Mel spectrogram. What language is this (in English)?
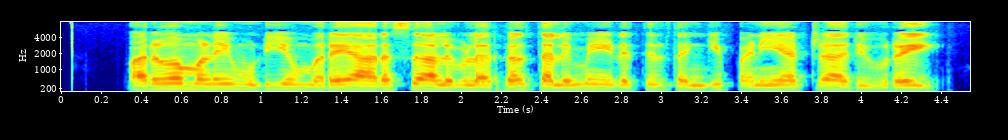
Tamil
